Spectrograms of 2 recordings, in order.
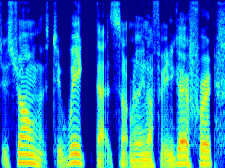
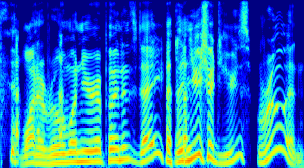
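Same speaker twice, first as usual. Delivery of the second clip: put-on excited sing-song voice, high and swooping; 9 semitones higher than usual. Delivering a promo line about ruining an opponent's day, Tidbit voice, acting excited. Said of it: "I'm just acting all excited".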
